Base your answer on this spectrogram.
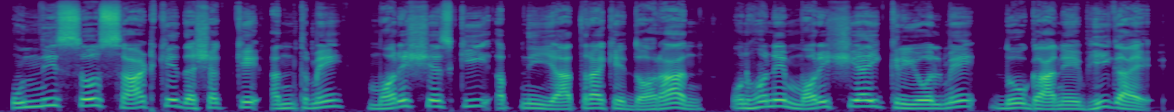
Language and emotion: Hindi, neutral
